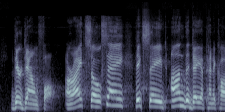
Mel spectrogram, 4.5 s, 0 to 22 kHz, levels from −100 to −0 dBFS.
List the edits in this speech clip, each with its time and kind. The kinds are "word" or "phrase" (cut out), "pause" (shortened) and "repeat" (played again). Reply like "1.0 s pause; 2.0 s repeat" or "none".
2.0 s word; 2.8 s word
